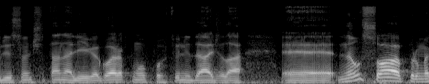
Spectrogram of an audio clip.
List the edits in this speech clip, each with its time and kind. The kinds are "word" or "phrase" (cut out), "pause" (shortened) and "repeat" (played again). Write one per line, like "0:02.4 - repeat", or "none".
none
